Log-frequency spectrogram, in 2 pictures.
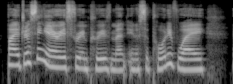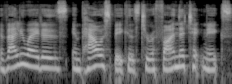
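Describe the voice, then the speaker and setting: In a very clean recording with a silent background, a woman with a normal speaking voice talks at a medium pitch with ordinary pitch variation. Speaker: podcast host. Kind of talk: scripted podcast monologue.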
